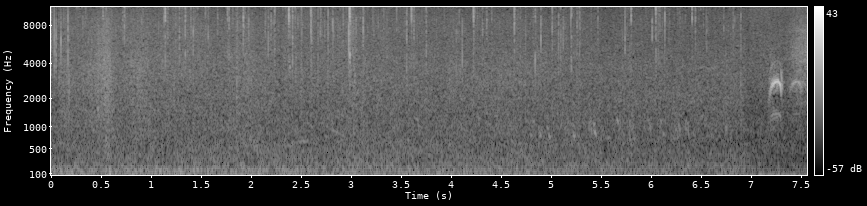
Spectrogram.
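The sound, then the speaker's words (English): Steady rain falls continuously, a dense hiss with scattered patters and drips, holding an even level throughout with one brief sharp tick near the end. “I'm going to get your dog back as soon as it stops raining.”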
